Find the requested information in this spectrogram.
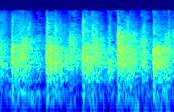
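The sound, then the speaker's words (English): An audience claps for Jesus together in a steady, even rhythm, about five strong beats over a continuous wash of hand noise, with no voices standing out. “Come on, you want to clap for him, do it.”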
